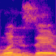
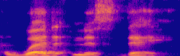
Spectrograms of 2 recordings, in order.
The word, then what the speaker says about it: Wednesday: Wednesday I always spelled Wednesday wrong because we say Wednesday but it's like wedness day but I always spelled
